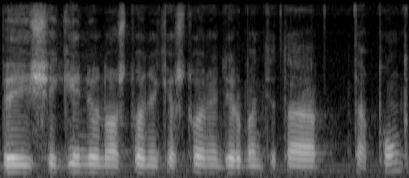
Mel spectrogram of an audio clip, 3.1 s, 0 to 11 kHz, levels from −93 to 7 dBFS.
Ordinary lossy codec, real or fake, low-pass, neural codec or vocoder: Opus, 32 kbps; real; 9.9 kHz; none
